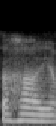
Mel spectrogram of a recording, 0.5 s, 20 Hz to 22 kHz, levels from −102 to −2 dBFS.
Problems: none marked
